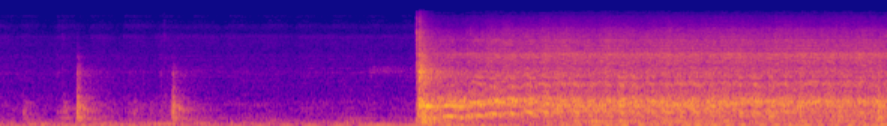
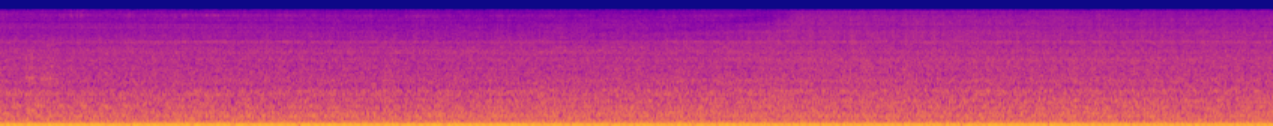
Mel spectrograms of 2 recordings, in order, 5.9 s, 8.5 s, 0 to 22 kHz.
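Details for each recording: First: Ford F750 haul truck, stock engine, possibly bad old gas, choke linkage jammed; faint clicks then steady cranking about three and a half beats per second that never catches; cranking no-start, no fuel delivery. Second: Ford F750 haul truck, stock 1974 Ford 391 engine, before engine pull: deep steady quiet low rumble at idle, no knocks or misses; it won't run past idle but idles healthy.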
